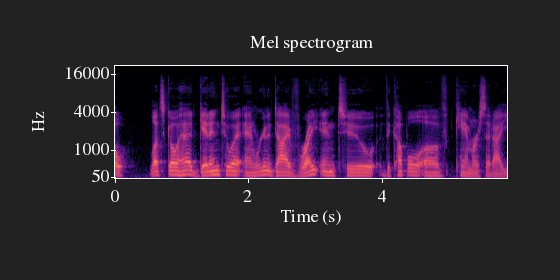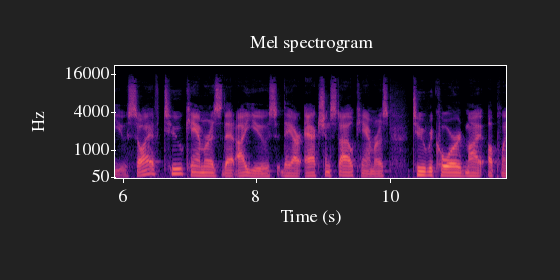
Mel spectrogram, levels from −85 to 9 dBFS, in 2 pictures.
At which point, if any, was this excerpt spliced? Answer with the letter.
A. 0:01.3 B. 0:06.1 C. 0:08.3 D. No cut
D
